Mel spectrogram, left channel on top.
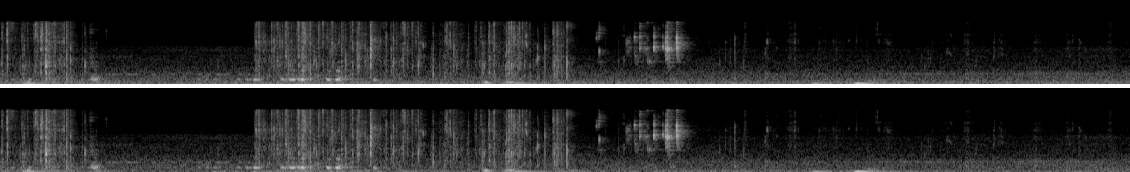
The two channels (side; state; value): left; noise; rumble, 11 dB below the sound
